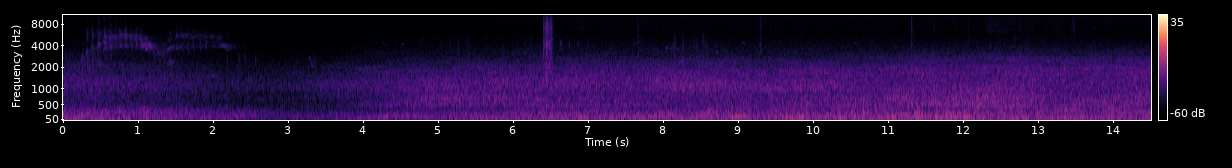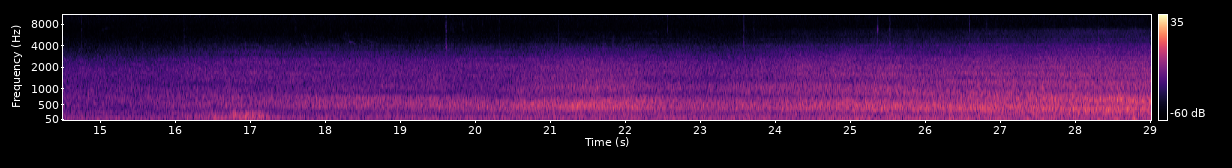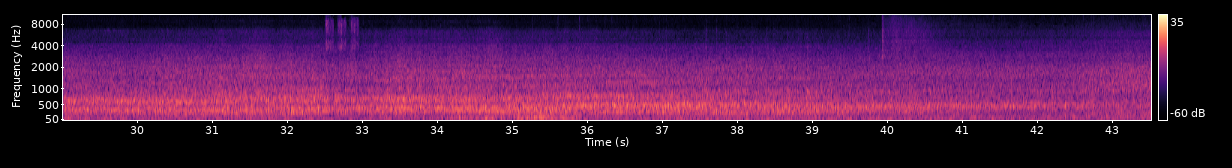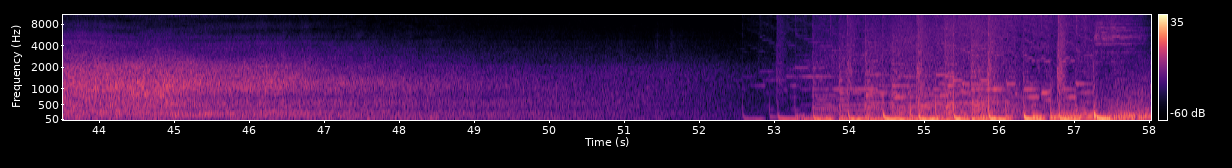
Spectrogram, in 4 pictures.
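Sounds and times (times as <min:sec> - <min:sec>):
distant diesel locomotive engine: 0:00.0 - 0:58.0.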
